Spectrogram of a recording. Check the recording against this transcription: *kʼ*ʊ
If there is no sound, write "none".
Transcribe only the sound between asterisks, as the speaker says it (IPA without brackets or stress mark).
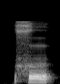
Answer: x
